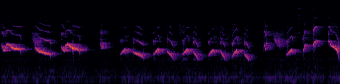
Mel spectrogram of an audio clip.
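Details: Abbott's babbler singing clearly, used to prompt other babblers to sing: a steady run of rich, downslurred arched whistles about three per second with higher thin overtone notes, ending in rising whistled phrases.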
